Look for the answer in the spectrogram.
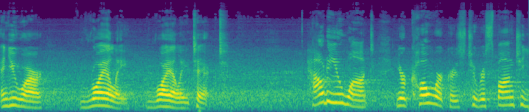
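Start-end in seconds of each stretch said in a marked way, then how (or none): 1.4-3.4 royally repeated, louder the first time, slower the second; stress on royally. Shown as a demonstration. Imagining a wrecked car and a missed meeting, emphatic stress on royally. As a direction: lean hard on royally, royally ticked. Describing anger after car crash.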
